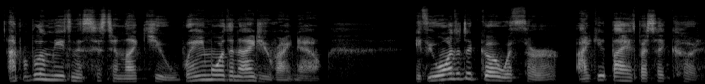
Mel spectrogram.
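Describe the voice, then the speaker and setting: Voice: mid-range voice, sing-song, moderate pace, sharp tone, voice pushed up, poor audio. A reader voicing an earnest, caring young adult female pony in a fan fiction story. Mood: warm, persuasive. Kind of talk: fan fiction character reading.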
